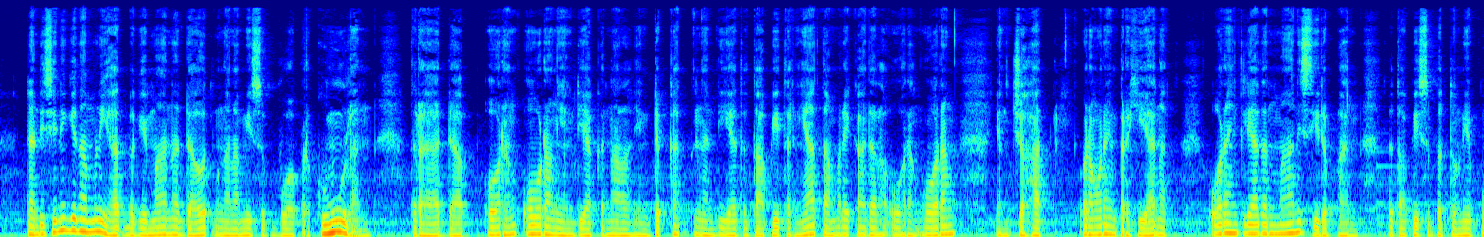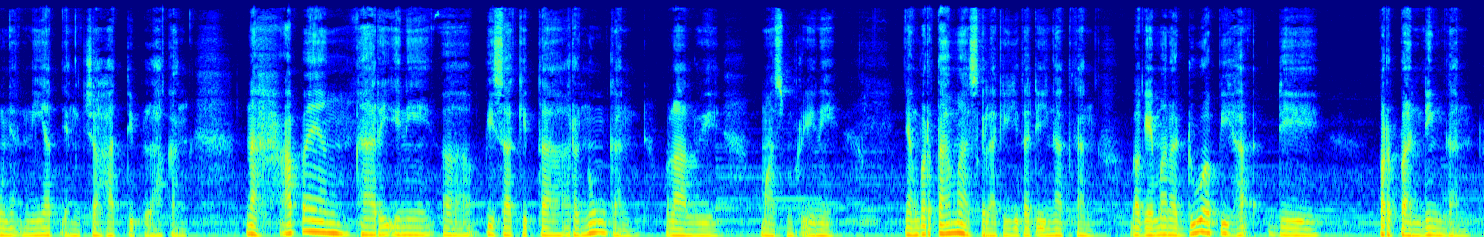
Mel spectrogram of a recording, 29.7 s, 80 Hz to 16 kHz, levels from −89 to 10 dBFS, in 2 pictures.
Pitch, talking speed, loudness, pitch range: 110 Hz, 135 wpm, -24 LUFS, 100-120 Hz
